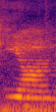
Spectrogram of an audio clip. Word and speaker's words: Jnana: yoga means knowledge and I know it's spelled funny and it's not spelled the way it sounds sounds Gan yoga it just means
